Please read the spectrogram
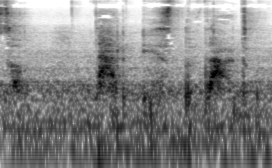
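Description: A woman's soft whispered, breathy sounds: a few short unvoiced puffs rather than voiced words.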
